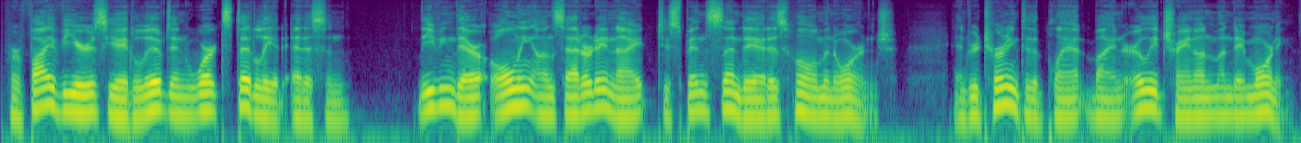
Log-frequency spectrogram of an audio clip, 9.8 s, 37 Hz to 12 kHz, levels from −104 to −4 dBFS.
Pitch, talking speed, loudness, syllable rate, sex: 125 Hz, 225 wpm, -17 LUFS, 6.4 syllables/s, male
